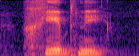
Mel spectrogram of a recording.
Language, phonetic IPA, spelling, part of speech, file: Ukrainian, [ˈxɪbnei̯], хибний, adjective, Uk-хибний.ogg
- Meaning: erroneous, mistaken, wrong (containing errors or incorrect due to error)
